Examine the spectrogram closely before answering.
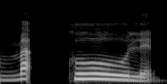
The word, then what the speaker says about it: مأكول: So we have to make sure, that's very important, that the ayn, we don't pronounce it as ayn. Ma, that's wrong. That would be wrong sound. So ma'kulin. So we are now going to practice this as well about the hamza sakin.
